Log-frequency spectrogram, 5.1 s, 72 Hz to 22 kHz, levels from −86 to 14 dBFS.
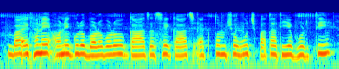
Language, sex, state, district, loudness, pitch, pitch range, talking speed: Bengali, female, West Bengal, Alipurduar, -13 LUFS, 245 Hz, 235-260 Hz, 155 wpm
